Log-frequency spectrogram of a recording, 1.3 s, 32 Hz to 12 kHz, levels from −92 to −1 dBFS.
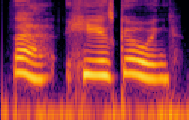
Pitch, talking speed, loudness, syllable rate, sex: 285 Hz, 190 wpm, -16 LUFS, 5.5 syllables/s, female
